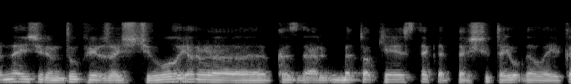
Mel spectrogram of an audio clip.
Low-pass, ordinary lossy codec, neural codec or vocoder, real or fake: 7.2 kHz; Opus, 64 kbps; codec, 16 kHz, 1.1 kbps, Voila-Tokenizer; fake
